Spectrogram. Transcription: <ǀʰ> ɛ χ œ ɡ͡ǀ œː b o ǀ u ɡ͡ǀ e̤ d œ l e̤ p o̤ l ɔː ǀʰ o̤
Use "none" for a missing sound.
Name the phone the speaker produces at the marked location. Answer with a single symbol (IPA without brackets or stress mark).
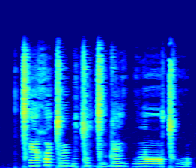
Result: ǀʰ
